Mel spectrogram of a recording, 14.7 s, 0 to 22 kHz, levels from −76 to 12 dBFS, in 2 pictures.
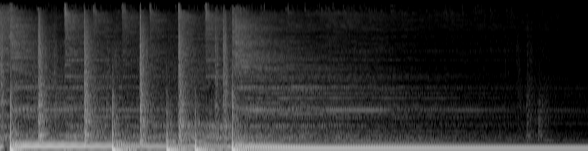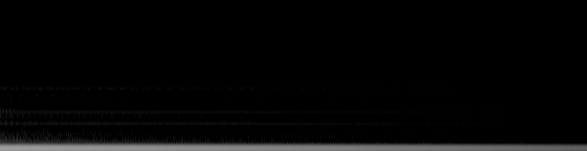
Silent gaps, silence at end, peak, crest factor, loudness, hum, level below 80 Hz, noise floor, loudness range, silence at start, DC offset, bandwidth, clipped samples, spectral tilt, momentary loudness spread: none; 0.2 s; -2 dBFS; 20 dB; -22 LUFS; 50 Hz at -50 dBFS; -28 dBFS; -45 dBFS; 18 LU; 0 s; under 0.1%; 19.5 kHz; under 0.1%; -6.5 dB/octave; 21 LU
